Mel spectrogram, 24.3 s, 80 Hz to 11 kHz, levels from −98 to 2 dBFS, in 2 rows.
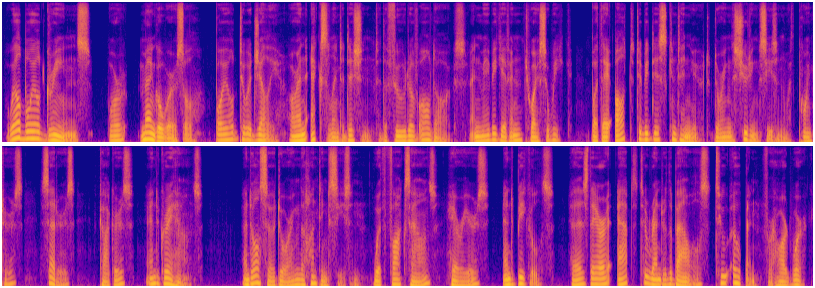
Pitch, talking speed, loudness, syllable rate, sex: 115 Hz, 160 wpm, -19 LUFS, 4.8 syllables/s, male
